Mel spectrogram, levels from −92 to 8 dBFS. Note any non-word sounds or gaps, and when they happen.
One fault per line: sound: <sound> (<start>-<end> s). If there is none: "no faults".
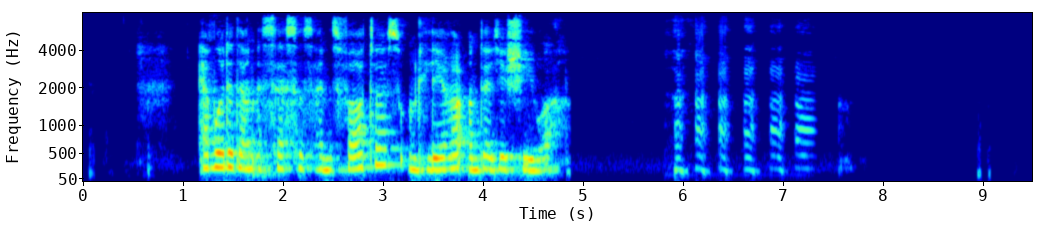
sound: laugh (5.8-7.4 s)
